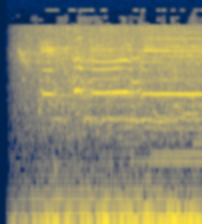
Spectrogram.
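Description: A rooster crowing once in one long call, with music coming in near the end.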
